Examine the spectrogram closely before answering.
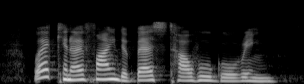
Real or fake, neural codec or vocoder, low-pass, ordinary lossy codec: fake; codec, 24 kHz, 3.1 kbps, DualCodec; 7.2 kHz; none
